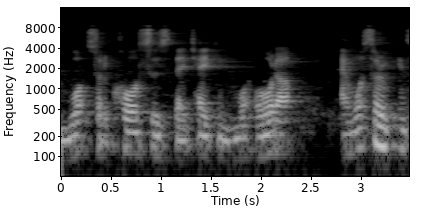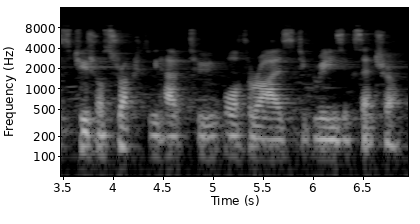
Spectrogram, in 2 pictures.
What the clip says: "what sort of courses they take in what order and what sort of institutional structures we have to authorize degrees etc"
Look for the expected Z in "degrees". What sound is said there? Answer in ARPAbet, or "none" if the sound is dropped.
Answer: Z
